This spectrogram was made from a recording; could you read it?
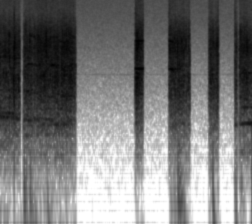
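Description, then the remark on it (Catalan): A crowd applauds loudly across the Plaça de la Vila in Sitges as the volunteer firefighters of Sitges arrive, a dense burst of clapping for about a second, then cutting in and out in short, choppy bursts separated by silent gaps. “Estan arribant ara mateix els bombers voluntaris de Sitges, rebuts amb un enorme aplaudiment per tota la plaça.”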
